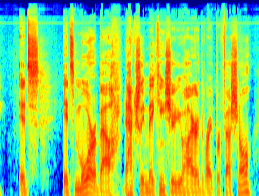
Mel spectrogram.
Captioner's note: laughing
